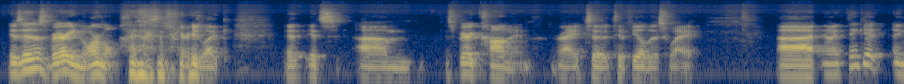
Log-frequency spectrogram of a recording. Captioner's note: laughter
